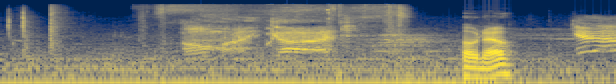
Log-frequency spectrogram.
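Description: A heavy metal door slides open with a hiss.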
